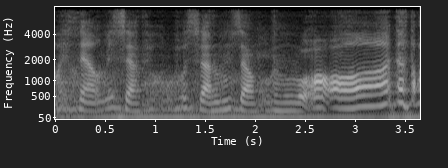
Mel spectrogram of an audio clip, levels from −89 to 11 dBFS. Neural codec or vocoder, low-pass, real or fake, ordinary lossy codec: codec, 16 kHz, 0.5 kbps, FunCodec, trained on LibriTTS, 25 frames a second; 7.2 kHz; fake; none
